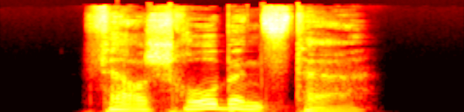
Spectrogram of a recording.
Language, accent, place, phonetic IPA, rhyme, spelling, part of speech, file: German, Germany, Berlin, [fɐˈʃʁoːbn̩stɐ], -oːbn̩stɐ, verschrobenster, adjective, De-verschrobenster.ogg
- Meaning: inflection of verschroben: 1. strong/mixed nominative masculine singular superlative degree 2. strong genitive/dative feminine singular superlative degree 3. strong genitive plural superlative degree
